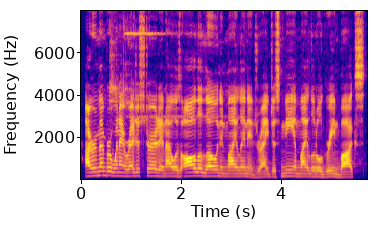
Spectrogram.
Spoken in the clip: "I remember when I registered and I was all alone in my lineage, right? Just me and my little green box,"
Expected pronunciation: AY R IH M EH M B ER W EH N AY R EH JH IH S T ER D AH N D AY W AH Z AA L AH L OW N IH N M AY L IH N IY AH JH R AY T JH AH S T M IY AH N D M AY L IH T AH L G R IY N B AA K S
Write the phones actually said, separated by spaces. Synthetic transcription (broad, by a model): AY R IH M EH M B ER W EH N AY R EH JH IH S T ER D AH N AY W AH Z AA L AH L OW N IH N M AY L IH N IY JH R AY T JH AH S T M IY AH N M AY L IH T L G R IY N B AA K S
